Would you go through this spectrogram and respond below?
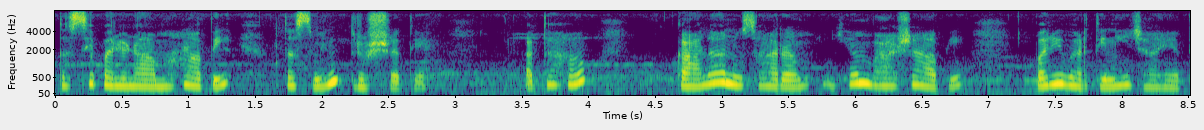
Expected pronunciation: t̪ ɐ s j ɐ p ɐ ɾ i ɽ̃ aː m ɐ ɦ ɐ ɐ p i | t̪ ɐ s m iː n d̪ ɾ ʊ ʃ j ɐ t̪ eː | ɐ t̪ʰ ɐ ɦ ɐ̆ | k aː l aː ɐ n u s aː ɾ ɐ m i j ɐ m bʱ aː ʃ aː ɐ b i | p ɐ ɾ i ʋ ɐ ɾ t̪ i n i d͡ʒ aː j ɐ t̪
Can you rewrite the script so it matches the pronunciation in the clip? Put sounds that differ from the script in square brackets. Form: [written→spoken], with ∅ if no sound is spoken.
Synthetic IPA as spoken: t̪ ɐ s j ɐ p ɐ ɾ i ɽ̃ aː m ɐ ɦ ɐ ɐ p i | t̪ ɐ s m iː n d̪ ɾ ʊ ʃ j ɐ t̪ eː | ɐ [t̪ʰ→t̪] ɐ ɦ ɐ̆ | k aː l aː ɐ n u s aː ɾ ɐ m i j ɐ m bʱ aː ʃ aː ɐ [b→p] i | p ɐ ɾ i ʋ ɐ ɾ t̪ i n i d͡ʒ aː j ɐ t̪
